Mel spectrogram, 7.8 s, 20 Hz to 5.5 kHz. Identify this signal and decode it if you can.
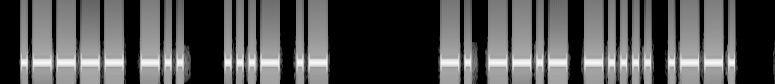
Morse code, heard as a keyed tone, about 20 wpm, 700 Hz. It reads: 1D VA NQ6P
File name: LARK-FD-2022-Log-in-CW-20wpm-700-Hz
